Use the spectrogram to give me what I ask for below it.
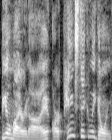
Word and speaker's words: Bielmeier: Douglas Bealer and I are wait I mispronounced that wait that Dr. Dr. Doug Beielmire and I are painstakingly going through two episodes per part.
